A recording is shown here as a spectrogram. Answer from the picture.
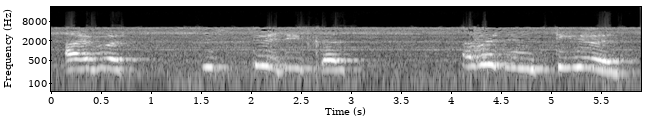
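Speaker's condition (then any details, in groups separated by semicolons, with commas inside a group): Cerebral palsy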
